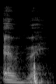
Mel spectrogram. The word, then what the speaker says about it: Ewe: but when it comes to ghana it is pronounced as ever it is a language that is found in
